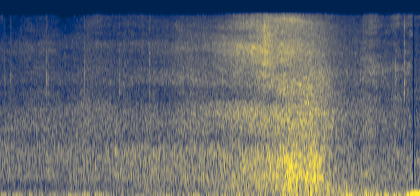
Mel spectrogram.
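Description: An oncoming lorry passing close by a moving bicycle: a rush of tyre and engine noise that swells to its loudest about three seconds in and quickly falls away, over steady wind noise on the microphone.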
